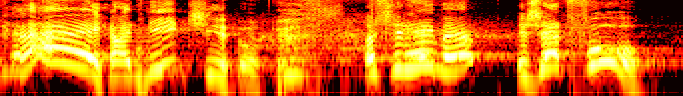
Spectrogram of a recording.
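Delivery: high, loud call across the store; calling out loudly. Retold or imitated. Preacher calling out to the Walmart kid for help. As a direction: hail the kid passing by.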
